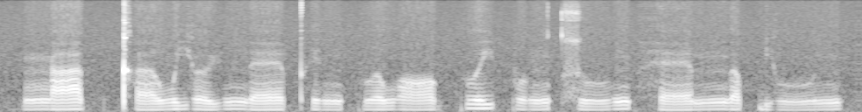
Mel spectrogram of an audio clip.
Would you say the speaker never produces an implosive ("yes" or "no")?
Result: yes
